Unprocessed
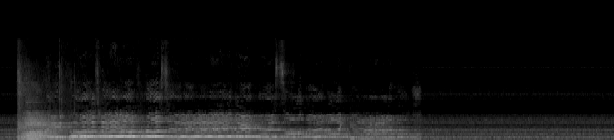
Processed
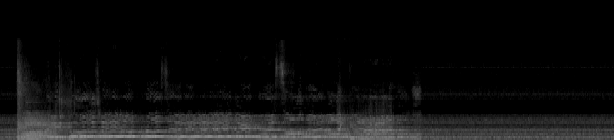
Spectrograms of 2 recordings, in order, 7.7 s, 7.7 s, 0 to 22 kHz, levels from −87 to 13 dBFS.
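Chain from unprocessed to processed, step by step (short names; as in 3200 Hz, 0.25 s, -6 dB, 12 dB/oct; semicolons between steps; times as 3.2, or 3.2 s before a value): 0.68–1.25 bell 6000 Hz +10.5 dB 0.53 oct; 4.2–4.92 sample leveller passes 1; compressor 2.5:1, threshold -42 dBFS, peak gain reduction 13.5 dB; gain +2 dB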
